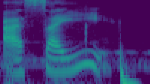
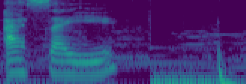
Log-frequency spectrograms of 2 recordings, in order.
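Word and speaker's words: açaí: look it up actually I think it's pronounced asai uh it's type of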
